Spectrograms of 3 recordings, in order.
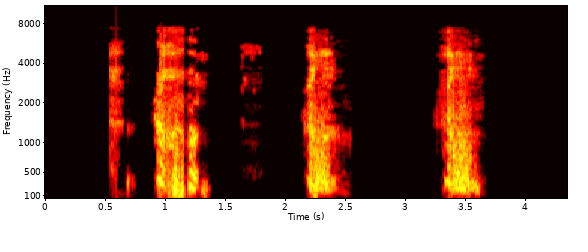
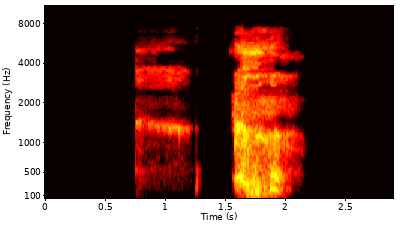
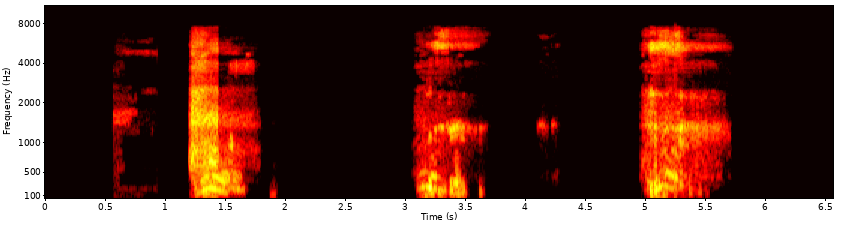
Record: {"three_cough_length": "4.4 s", "three_cough_amplitude": 30720, "three_cough_signal_mean_std_ratio": 0.36, "cough_length": "2.9 s", "cough_amplitude": 31225, "cough_signal_mean_std_ratio": 0.33, "exhalation_length": "6.6 s", "exhalation_amplitude": 31341, "exhalation_signal_mean_std_ratio": 0.33, "survey_phase": "beta (2021-08-13 to 2022-03-07)", "age": "45-64", "gender": "Male", "wearing_mask": "No", "symptom_change_to_sense_of_smell_or_taste": true, "symptom_onset": "4 days", "smoker_status": "Never smoked", "respiratory_condition_asthma": false, "respiratory_condition_other": false, "recruitment_source": "Test and Trace", "submission_delay": "2 days", "covid_test_result": "Positive", "covid_test_method": "RT-qPCR", "covid_ct_value": 17.6, "covid_ct_gene": "ORF1ab gene", "covid_ct_mean": 18.9, "covid_viral_load": "650000 copies/ml", "covid_viral_load_category": "Low viral load (10K-1M copies/ml)"}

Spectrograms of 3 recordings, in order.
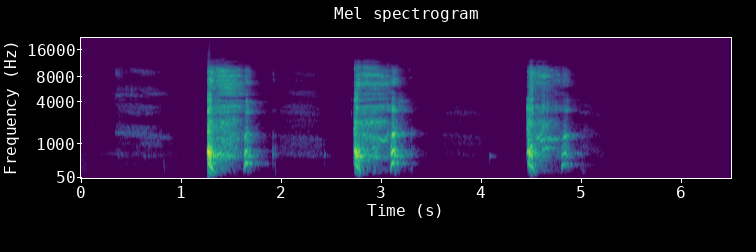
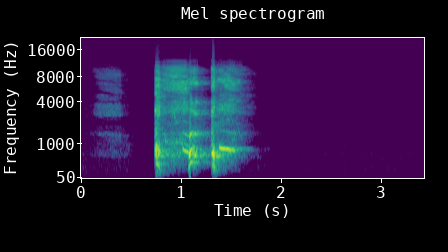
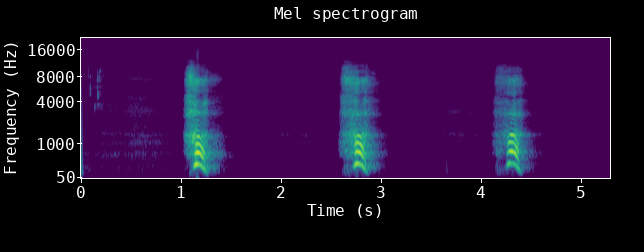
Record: {"three_cough_length": "6.5 s", "three_cough_amplitude": 32768, "three_cough_signal_mean_std_ratio": 0.28, "cough_length": "3.4 s", "cough_amplitude": 32767, "cough_signal_mean_std_ratio": 0.36, "exhalation_length": "5.3 s", "exhalation_amplitude": 31908, "exhalation_signal_mean_std_ratio": 0.25, "survey_phase": "beta (2021-08-13 to 2022-03-07)", "age": "45-64", "gender": "Female", "wearing_mask": "No", "symptom_none": true, "smoker_status": "Ex-smoker", "respiratory_condition_asthma": false, "respiratory_condition_other": false, "recruitment_source": "REACT", "submission_delay": "4 days", "covid_test_result": "Negative", "covid_test_method": "RT-qPCR", "influenza_a_test_result": "Negative", "influenza_b_test_result": "Negative"}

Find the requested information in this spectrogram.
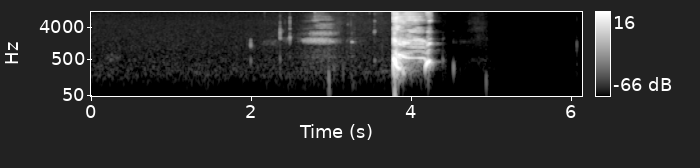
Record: {"cough_length": "6.1 s", "cough_amplitude": 32768, "cough_signal_mean_std_ratio": 0.16, "survey_phase": "beta (2021-08-13 to 2022-03-07)", "age": "45-64", "gender": "Female", "wearing_mask": "No", "symptom_none": true, "smoker_status": "Never smoked", "respiratory_condition_asthma": false, "respiratory_condition_other": false, "recruitment_source": "REACT", "submission_delay": "1 day", "covid_test_result": "Negative", "covid_test_method": "RT-qPCR", "influenza_a_test_result": "Negative", "influenza_b_test_result": "Negative"}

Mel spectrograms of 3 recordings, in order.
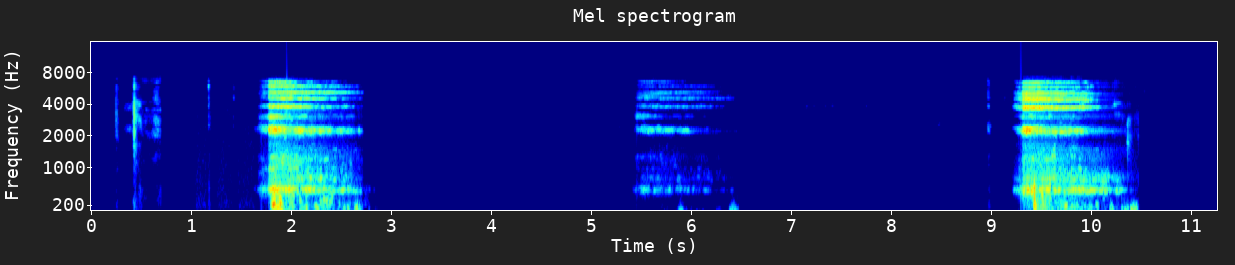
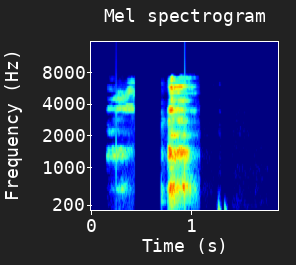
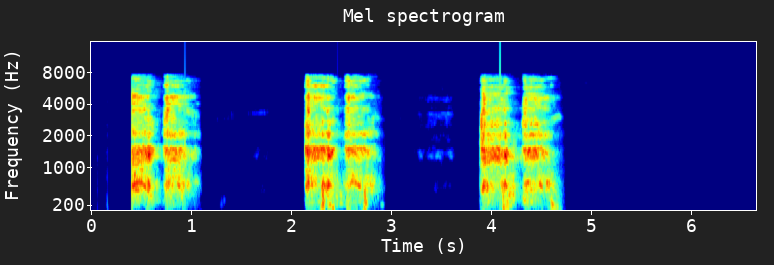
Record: {"exhalation_length": "11.3 s", "exhalation_amplitude": 4573, "exhalation_signal_mean_std_ratio": 0.26, "cough_length": "1.9 s", "cough_amplitude": 14851, "cough_signal_mean_std_ratio": 0.27, "three_cough_length": "6.7 s", "three_cough_amplitude": 29897, "three_cough_signal_mean_std_ratio": 0.38, "survey_phase": "beta (2021-08-13 to 2022-03-07)", "age": "45-64", "gender": "Male", "wearing_mask": "No", "symptom_runny_or_blocked_nose": true, "symptom_onset": "5 days", "smoker_status": "Ex-smoker", "respiratory_condition_asthma": false, "respiratory_condition_other": false, "recruitment_source": "Test and Trace", "submission_delay": "2 days", "covid_test_result": "Positive", "covid_test_method": "RT-qPCR", "covid_ct_value": 15.7, "covid_ct_gene": "ORF1ab gene", "covid_ct_mean": 16.2, "covid_viral_load": "5000000 copies/ml", "covid_viral_load_category": "High viral load (>1M copies/ml)"}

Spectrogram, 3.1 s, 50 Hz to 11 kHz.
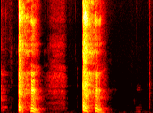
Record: {"three_cough_length": "3.1 s", "three_cough_amplitude": 29894, "three_cough_signal_mean_std_ratio": 0.32, "survey_phase": "beta (2021-08-13 to 2022-03-07)", "age": "45-64", "gender": "Female", "wearing_mask": "No", "symptom_sore_throat": true, "symptom_abdominal_pain": true, "symptom_fatigue": true, "symptom_headache": true, "symptom_change_to_sense_of_smell_or_taste": true, "symptom_onset": "2 days", "smoker_status": "Ex-smoker", "respiratory_condition_asthma": false, "respiratory_condition_other": false, "recruitment_source": "Test and Trace", "submission_delay": "1 day", "covid_test_result": "Positive", "covid_test_method": "RT-qPCR", "covid_ct_value": 18.3, "covid_ct_gene": "ORF1ab gene", "covid_ct_mean": 18.9, "covid_viral_load": "650000 copies/ml", "covid_viral_load_category": "Low viral load (10K-1M copies/ml)"}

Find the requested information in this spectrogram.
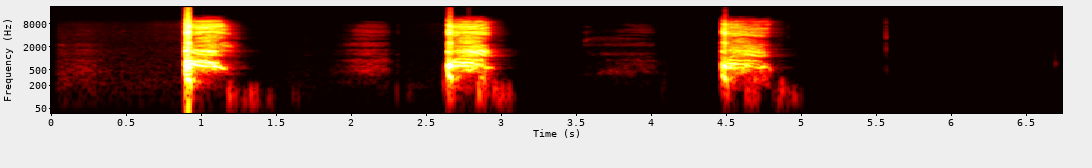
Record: {"three_cough_length": "6.7 s", "three_cough_amplitude": 32768, "three_cough_signal_mean_std_ratio": 0.24, "survey_phase": "beta (2021-08-13 to 2022-03-07)", "age": "45-64", "gender": "Male", "wearing_mask": "No", "symptom_fatigue": true, "smoker_status": "Ex-smoker", "respiratory_condition_asthma": false, "respiratory_condition_other": false, "recruitment_source": "REACT", "submission_delay": "1 day", "covid_test_result": "Negative", "covid_test_method": "RT-qPCR", "influenza_a_test_result": "Negative", "influenza_b_test_result": "Negative"}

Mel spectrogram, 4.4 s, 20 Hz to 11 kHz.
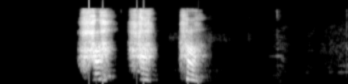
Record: {"exhalation_length": "4.4 s", "exhalation_amplitude": 30752, "exhalation_signal_mean_std_ratio": 0.35, "survey_phase": "beta (2021-08-13 to 2022-03-07)", "age": "45-64", "gender": "Female", "wearing_mask": "No", "symptom_cough_any": true, "symptom_headache": true, "symptom_onset": "12 days", "smoker_status": "Ex-smoker", "respiratory_condition_asthma": false, "respiratory_condition_other": false, "recruitment_source": "REACT", "submission_delay": "1 day", "covid_test_result": "Negative", "covid_test_method": "RT-qPCR", "influenza_a_test_result": "Negative", "influenza_b_test_result": "Negative"}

